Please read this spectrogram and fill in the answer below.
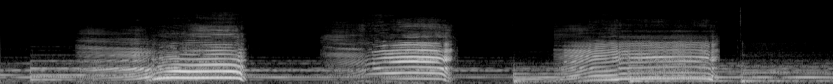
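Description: A cow mooing three times, each long call rising in pitch, holding, then dropping away, over a steady drone of ambient background music.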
